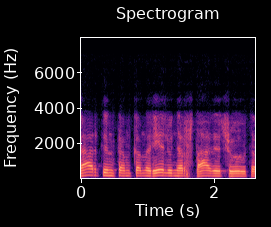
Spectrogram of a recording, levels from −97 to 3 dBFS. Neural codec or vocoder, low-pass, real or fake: codec, 16 kHz, 16 kbps, FreqCodec, smaller model; 7.2 kHz; fake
